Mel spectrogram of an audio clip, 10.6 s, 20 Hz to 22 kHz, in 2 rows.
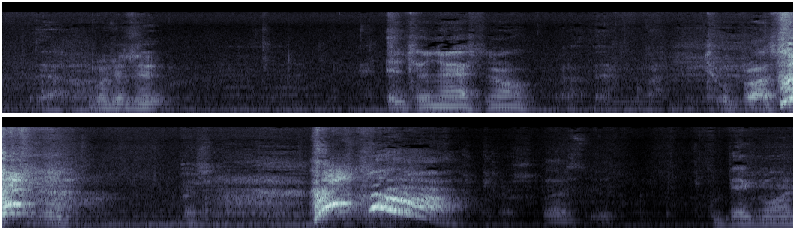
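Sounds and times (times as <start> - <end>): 
speech: 0.5 - 1.2, 2.6 - 3.6, 4.8 - 5.9, 6.5 - 6.8, 10.0 - 10.5
person sneezing: 5.1 - 6.0.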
